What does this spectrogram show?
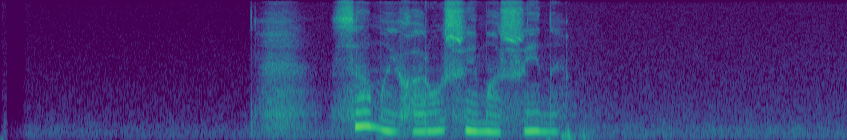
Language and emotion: Russian, sad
